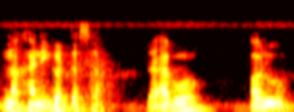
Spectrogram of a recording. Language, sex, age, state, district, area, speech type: Nepali, male, 30-45, West Bengal, Kalimpong, rural, spontaneous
